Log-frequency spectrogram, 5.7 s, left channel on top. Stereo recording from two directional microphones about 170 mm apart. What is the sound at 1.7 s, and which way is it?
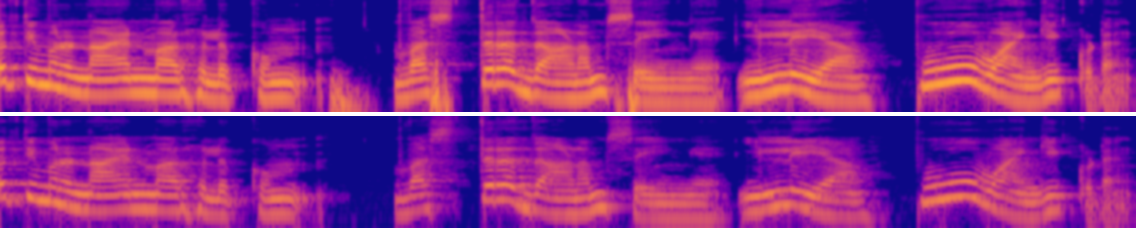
Speech, 45° left (ahead or behind).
